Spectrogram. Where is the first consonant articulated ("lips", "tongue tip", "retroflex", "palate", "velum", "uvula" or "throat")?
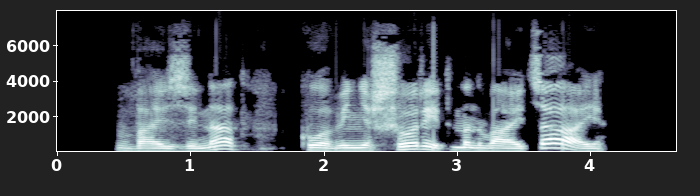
lips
